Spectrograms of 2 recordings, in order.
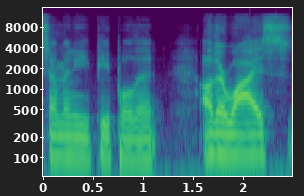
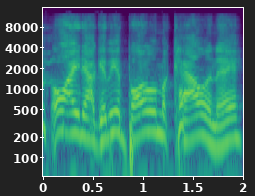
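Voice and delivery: very high, loud put-on Scottish accent; 11 semitones higher, 7 dB louder than usual. Asked to quote Scotty mid-conversation, the speaker does a Scotty impression. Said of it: "Just start quoting Scotty in the middle of it".

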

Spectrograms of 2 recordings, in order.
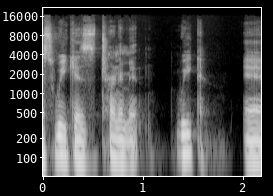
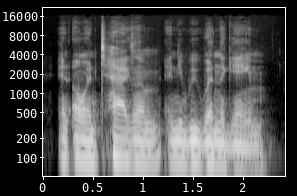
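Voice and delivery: plain

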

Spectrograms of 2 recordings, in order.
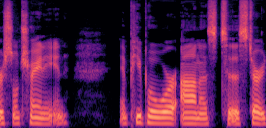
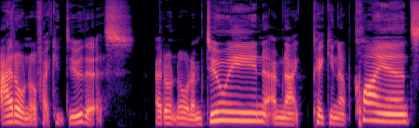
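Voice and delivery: put-on tearful, crying voice; 3 semitones higher than usual. Retelling a phone call to one's mom: imitating own past crying. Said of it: "crying on the phone".

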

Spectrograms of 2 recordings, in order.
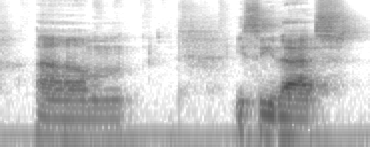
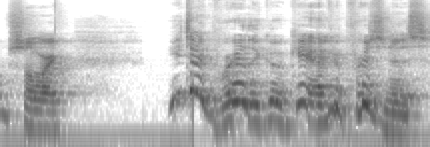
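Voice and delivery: much higher, mocking put-on character voice. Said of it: "It's like".

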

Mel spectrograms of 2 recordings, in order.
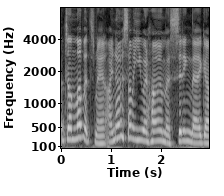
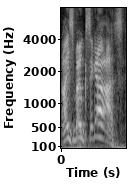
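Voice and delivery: very Australian cigar-smoker voice, exclaimed; 4 semitones higher than usual. Summing up a movie character: John Lovitz impression. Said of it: "Your impression was very Australian".

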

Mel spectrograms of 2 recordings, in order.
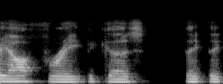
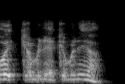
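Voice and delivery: put-on shout, much higher, slower; 9 semitones higher than usual. Retelling how a bloke called out to them as they walked along, imitating a shout. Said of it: "suddenly a bloke shouts out".

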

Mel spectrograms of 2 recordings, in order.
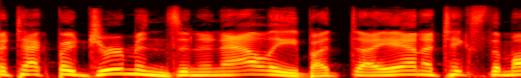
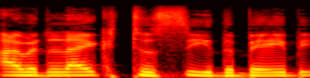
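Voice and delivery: put-on German-accented voice; 2 semitones lower than usual. Quoting a film line about seeing a baby: Werner Herzog voice. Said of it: "To channel Werner Herzog in The Mandalorian".

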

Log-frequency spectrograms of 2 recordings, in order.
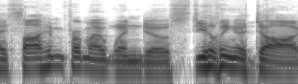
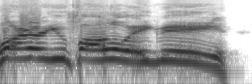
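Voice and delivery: mock, shrill, very high screaming; 11 semitones higher, 4 dB louder than usual. Reading a story aloud, voicing a stranger in the dark woods: screaming.

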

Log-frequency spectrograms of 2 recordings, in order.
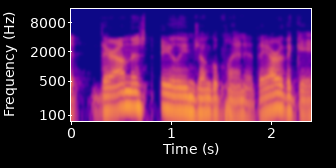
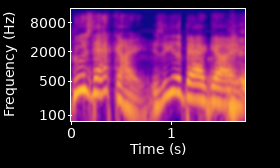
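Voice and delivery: put-on slow, high-pitched elderly lady voice; 8 semitones higher, 4 dB louder than usual. Imitating an old lady asking questions during a movie: imitating an old lady at the movies. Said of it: "He just called you an old lady".

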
